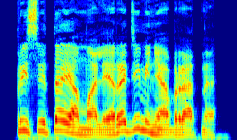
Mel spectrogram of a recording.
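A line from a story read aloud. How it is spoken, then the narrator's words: Laughing again. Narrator (Russian): Снова рассмеялся Массаракш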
